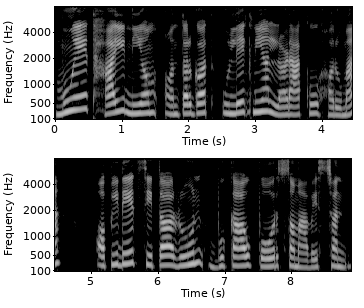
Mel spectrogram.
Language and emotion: Nepali, neutral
